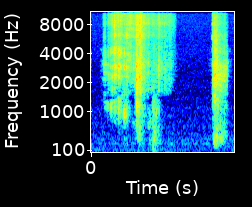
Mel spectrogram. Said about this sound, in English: Should I do a big crunch of this bread right into the mic?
